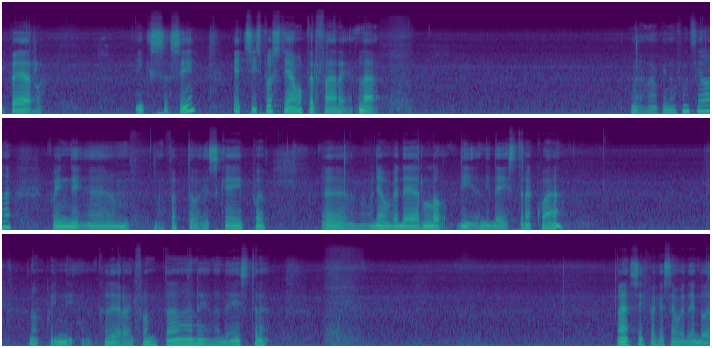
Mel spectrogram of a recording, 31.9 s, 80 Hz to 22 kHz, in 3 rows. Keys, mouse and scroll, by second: 2.0 x, 8.4 Page_Down, 10.3 Escape, 13.9 Escape, 16.3 End, 19.7 middle click, 22.2 End, 24.2 Page_Down, 27.1 End, 30.9 middle click.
